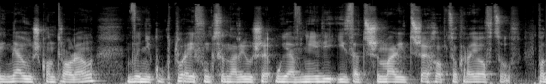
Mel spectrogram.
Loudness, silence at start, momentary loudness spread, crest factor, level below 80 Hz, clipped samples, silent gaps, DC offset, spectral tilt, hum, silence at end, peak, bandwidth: -12 LUFS; 0 s; 5 LU; 12 dB; -34 dBFS; under 0.1%; none; under 0.1%; -5.5 dB/octave; none; 0 s; 0 dBFS; 19 kHz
